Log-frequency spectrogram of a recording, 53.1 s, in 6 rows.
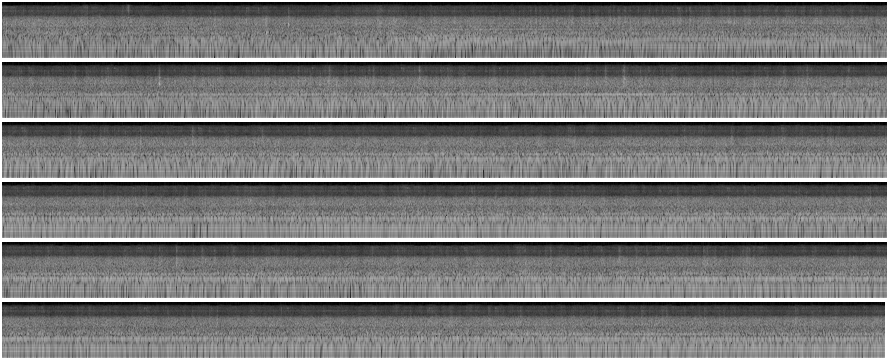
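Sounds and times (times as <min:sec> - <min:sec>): two-stroke car engine hum: 0:00.0 - 0:53.0
tyre noise on wet road: 0:00.0 - 0:53.0.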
